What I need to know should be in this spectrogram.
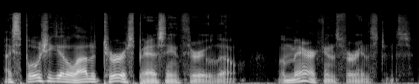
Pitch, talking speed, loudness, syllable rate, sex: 100 Hz, 200 wpm, -17 LUFS, 6.5 syllables/s, male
